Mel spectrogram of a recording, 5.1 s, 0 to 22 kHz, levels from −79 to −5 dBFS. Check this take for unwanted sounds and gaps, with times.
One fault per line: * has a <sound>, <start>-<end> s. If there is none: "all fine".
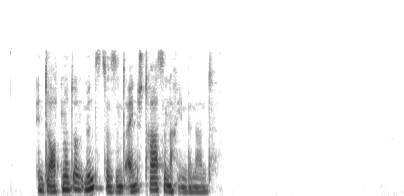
all fine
